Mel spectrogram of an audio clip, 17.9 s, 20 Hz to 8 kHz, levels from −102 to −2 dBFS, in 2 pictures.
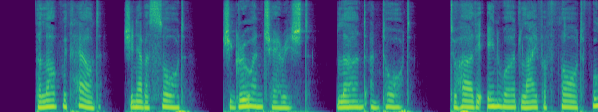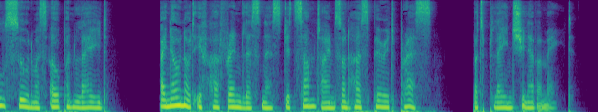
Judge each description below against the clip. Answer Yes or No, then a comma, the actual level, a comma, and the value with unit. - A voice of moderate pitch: Yes, medium, 155 Hz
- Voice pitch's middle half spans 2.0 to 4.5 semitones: Yes, narrow, 2.4 semitones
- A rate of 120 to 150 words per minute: Yes, slow, 135 wpm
